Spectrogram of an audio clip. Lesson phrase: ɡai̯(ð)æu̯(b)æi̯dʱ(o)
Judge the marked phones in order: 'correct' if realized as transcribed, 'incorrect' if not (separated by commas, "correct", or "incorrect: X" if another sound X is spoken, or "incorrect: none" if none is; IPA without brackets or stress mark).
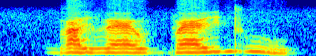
correct, correct, incorrect: u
